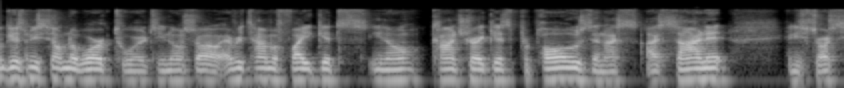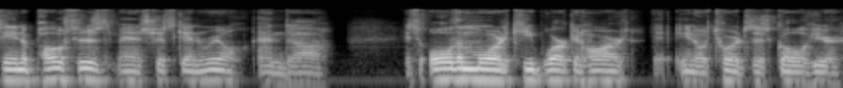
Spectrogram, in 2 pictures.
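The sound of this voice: A man talks at a fairly quick pace with a medium pitch and a bright, sharp tone. His intonation stays fairly even.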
